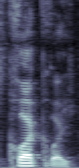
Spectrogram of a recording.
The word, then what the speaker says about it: Cleckley: am I saying that right? It's Cleckley, in the classic psychiatric text,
